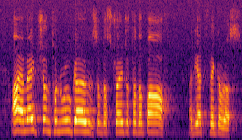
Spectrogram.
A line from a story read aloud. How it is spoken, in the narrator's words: yelled Will, the well-hung matelot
